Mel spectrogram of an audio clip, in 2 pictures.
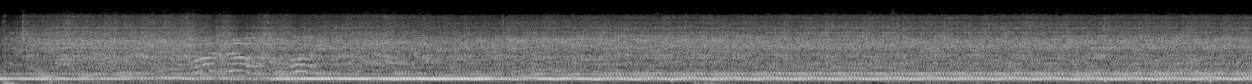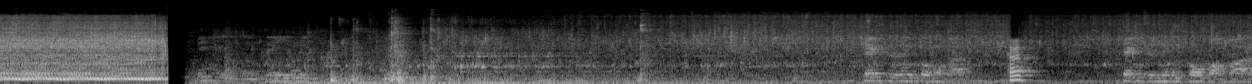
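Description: Small electric transfer pump running with a loud, steady hum while it pumps vinegar through a hose. About fourteen seconds in the hum cuts off abruptly, and quieter liquid pouring and splashing into a plastic tub follows.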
